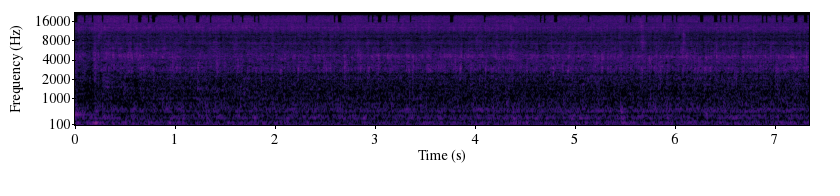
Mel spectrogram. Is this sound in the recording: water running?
yes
